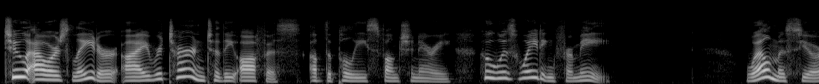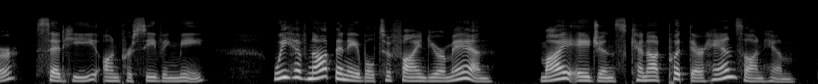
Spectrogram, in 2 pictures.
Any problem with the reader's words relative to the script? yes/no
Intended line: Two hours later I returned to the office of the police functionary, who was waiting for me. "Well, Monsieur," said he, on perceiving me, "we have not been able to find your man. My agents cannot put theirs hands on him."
yes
